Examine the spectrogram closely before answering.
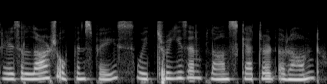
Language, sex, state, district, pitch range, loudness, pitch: English, female, Assam, Kamrup Metropolitan, 245-275 Hz, -19 LUFS, 255 Hz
